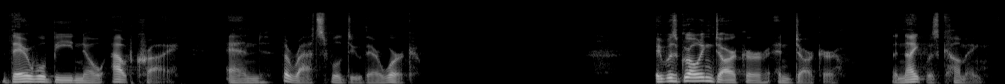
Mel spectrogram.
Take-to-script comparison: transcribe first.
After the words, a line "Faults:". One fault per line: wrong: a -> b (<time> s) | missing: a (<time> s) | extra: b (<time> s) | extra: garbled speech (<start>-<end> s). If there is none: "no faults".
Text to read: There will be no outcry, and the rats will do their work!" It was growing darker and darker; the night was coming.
There will be no outcry, and the rats will do their work!" It was growing darker and darker; the night was coming.
Faults:
no faults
